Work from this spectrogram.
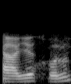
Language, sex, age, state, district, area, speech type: Bengali, male, 18-30, West Bengal, Jalpaiguri, rural, conversation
